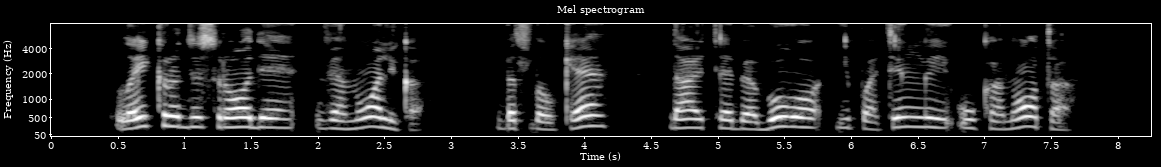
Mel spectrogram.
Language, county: Lithuanian, Vilnius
